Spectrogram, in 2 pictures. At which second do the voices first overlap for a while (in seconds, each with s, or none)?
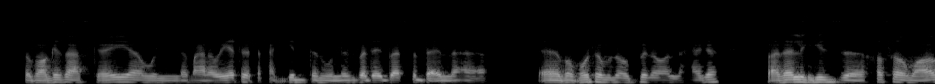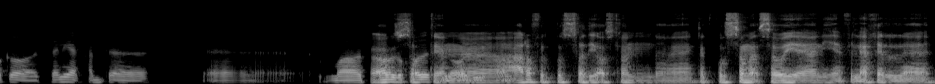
13.1 s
